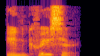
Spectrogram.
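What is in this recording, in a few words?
"increaser", English, British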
